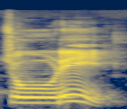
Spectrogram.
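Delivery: चूड़ी with the oo drawn out; slow demonstration of चूड़ी's long vowel. Shown as a demonstration. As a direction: hold चू long in चूड़ी, then let it fall. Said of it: "चूड़ी को थोड़ा लंबा लेके गया".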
